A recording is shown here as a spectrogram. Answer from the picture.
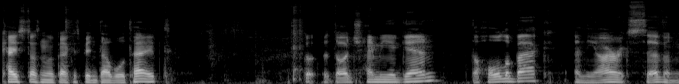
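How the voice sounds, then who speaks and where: At a moderate pace, a man talks at a medium pitch with ordinary pitch variation and long, frequent pauses, in a dry, close recording with no echo. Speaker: toy collector unboxing channel host. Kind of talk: unboxing commentary.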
